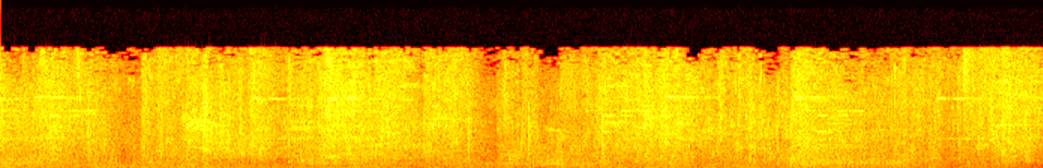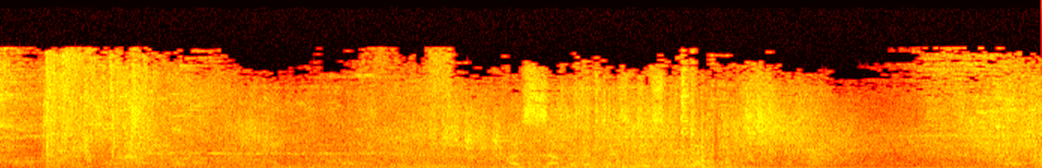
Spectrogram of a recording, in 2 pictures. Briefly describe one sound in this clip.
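Game spell effects crash and explode in rapid bursts.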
